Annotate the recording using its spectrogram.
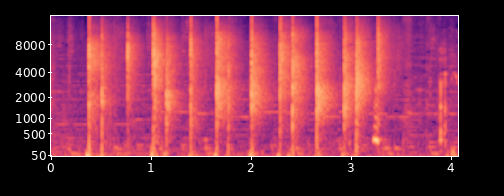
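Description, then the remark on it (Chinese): A fast, steady run of about fifteen crisp hand claps and slaps in the rhythm of a competitive clapping game, imitated at home without the foot stomping. The sharp, loud smacks come in quick succession with no talking. “然后那个我我这是在家，我还没法模仿另一个动作，就是你拍手的时候还得跟着跺脚， 对对对对对对，就是你要这个全身上下都要动，”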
